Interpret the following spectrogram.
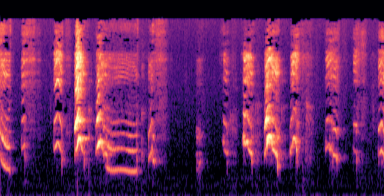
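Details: A Bulloxer, a mixed-breed dog, gives a run of short, high yelps and whimpers, rising then falling. One longer whine with clear overtones breaks the run, and brief silent gaps fall between bursts indoors.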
